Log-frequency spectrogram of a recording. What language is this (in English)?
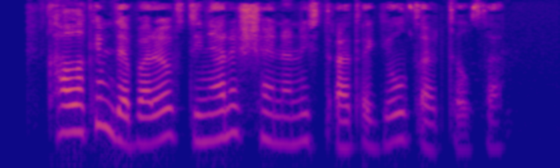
Georgian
